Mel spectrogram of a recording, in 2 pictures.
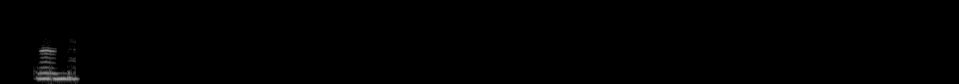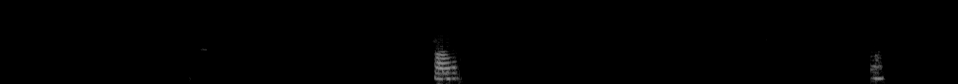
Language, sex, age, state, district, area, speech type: Santali, female, 30-45, West Bengal, Birbhum, rural, conversation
